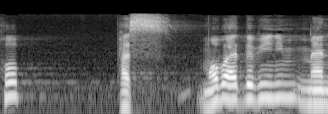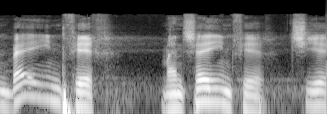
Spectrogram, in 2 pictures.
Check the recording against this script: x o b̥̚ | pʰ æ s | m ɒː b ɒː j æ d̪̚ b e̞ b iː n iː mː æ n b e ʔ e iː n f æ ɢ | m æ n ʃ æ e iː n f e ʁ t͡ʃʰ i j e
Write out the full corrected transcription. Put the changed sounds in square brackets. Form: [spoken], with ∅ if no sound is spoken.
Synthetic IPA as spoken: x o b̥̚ | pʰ æ s | m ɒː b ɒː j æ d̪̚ b e̞ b iː n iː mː æ n b [æ] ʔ e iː n f [e] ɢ | m æ n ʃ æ e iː n f e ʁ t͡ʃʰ i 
